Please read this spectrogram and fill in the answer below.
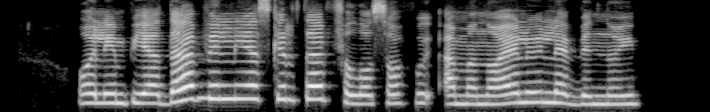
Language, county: Lithuanian, Panevėžys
